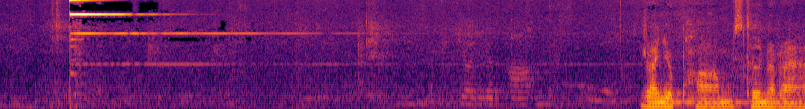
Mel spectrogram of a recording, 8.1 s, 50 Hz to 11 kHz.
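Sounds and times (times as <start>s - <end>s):
small mindfulness bell struck: 0.7s - 5.7s
speech: 4.7s - 5.7s, 6.4s - 8.0s.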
